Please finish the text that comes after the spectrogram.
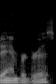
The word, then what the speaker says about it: ambergris: You would pronounce it ambergris.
